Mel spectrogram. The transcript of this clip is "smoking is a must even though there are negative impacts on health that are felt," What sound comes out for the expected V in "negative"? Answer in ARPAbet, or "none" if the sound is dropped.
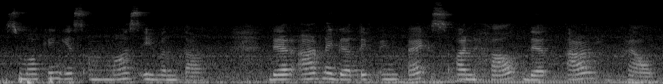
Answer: F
